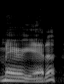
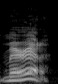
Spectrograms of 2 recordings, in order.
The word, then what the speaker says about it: Marietta: marietta you know exactly hello it's not marietta it's marietta yeah yeah and by the way you ask anybody from there that's how they say it now they were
